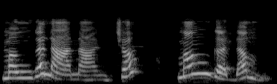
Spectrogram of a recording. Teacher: ना के ऊपर अनुस्वार का उच्चारण आधा न, क्योंकि आगे च आया हुआ है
